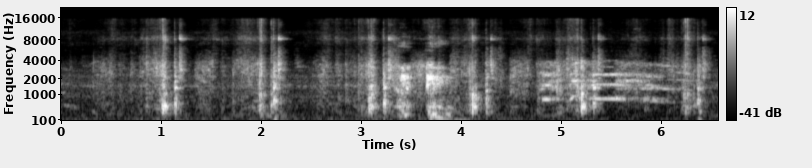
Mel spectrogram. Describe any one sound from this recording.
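A wooden pestle pounds into a metal pot with dull, repeated thuds.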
